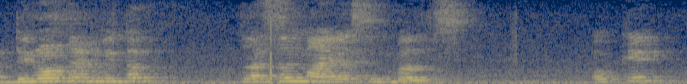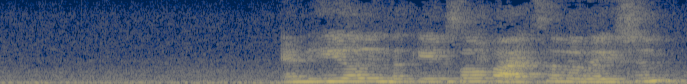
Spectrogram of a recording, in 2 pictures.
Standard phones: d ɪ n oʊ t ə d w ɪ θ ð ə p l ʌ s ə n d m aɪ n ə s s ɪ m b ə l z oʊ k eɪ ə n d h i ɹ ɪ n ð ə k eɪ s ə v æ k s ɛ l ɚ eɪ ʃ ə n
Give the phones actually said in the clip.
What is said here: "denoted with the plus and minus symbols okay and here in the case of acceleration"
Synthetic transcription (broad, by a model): d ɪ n oʊ t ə d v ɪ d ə p l ʌ s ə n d m aɪ ə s s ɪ m b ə l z oʊ k eɪ ə n d h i ɹ ɪ n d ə k eɪ s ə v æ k s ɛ l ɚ eɪ ʃ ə n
